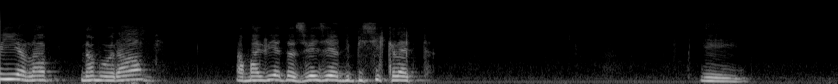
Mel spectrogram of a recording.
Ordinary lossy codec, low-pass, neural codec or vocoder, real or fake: Opus, 24 kbps; 7.2 kHz; none; real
